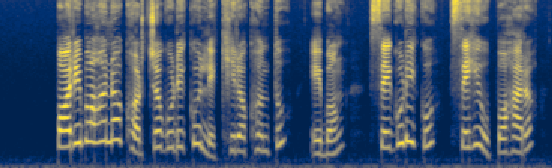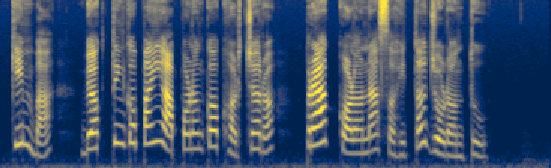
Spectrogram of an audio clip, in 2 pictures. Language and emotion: Odia, neutral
